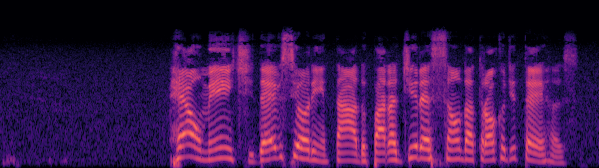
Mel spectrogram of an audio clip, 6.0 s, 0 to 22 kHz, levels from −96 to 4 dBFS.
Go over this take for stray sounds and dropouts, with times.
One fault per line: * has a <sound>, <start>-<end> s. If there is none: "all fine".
all fine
